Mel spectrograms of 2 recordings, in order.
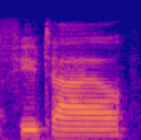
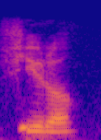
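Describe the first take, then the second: First: The word is said with strong emphasis. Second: The word is said plainly, without extra emphasis.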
